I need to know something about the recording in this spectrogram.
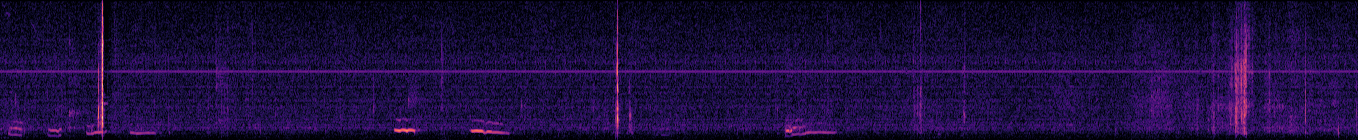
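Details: One-week-old Australian Bulldog puppies from a litter give brief, high squeaks and short whines spaced a few seconds apart. Scattered clicks and soft rustling sit against a quiet indoor background.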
